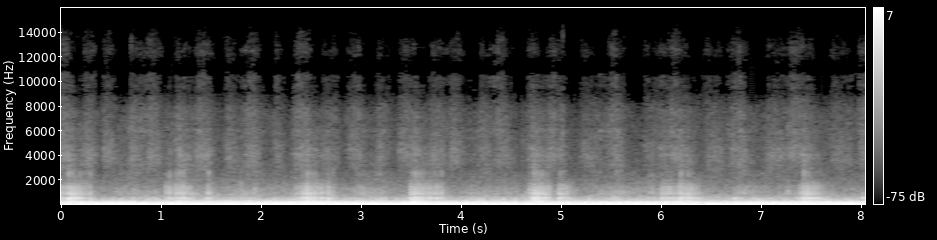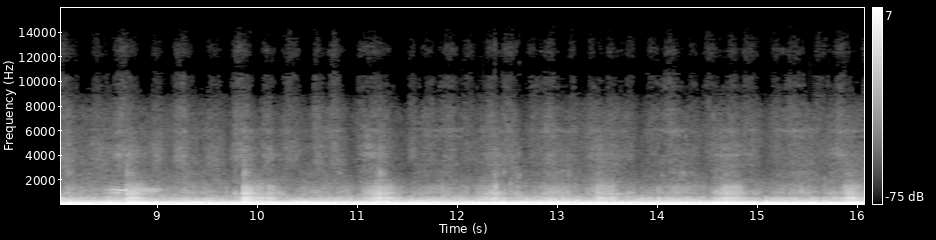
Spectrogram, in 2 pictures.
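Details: Stray cat sleeping on a breakwater in Japan purrs while being stroked; a steady low rumble throughout with soft rhythmic pulses roughly every second, breath-like swells in the purring, faint outdoor background.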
